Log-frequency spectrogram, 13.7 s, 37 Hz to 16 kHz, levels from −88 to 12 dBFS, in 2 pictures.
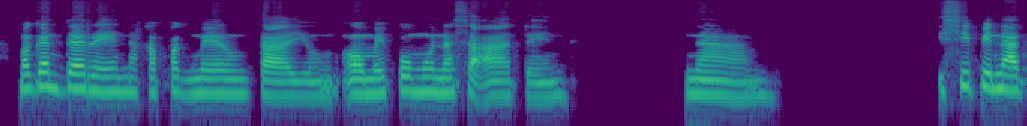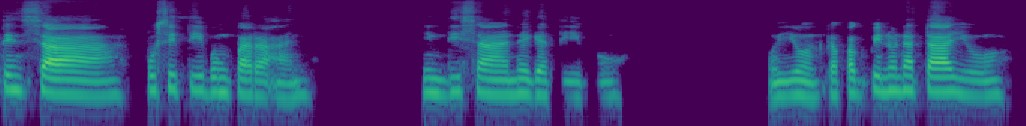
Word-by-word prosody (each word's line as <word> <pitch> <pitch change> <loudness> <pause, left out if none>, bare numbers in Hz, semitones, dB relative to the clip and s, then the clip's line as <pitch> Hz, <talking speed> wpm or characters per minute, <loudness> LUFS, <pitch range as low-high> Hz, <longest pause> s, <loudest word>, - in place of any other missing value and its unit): maganda 230 -1 +5
rin 200 -2 -1
na 190 - -8
kapag 190 -1 -5
meron 180 -1 -3
tayong 160 -1 0
o - - -3
may 180 - 0
pumuna 195 -1 -2
sa 160 -4 +1
atin 155 0 -8 0.8
na 170 -3 -3 1.2
isipin 250 -3 0
natin 215 0 +4
sa 195 -4 +7 0.6
positibong 210 -3 -5
paraan. 160 -2 -3 0.7
Hindi 185 +1 -7
sa 175 -3 +1
negatibo. 160 -3 -7 0.9
O 150 - -6
yun 160 -1 -3
kapag 165 +1 -2
pinuna 205 +1 -1
tayo, 180 -5 +2
180 Hz, 110 wpm, -22 LUFS, 165-200 Hz, 1.2 s, sa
